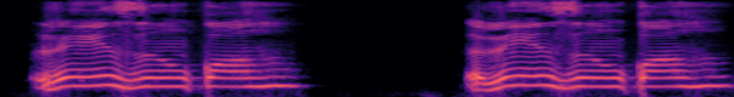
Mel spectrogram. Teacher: را کی آواز باریک ہوگی، زا میں سیٹی کی آواز پیدا کریں گے، قاف کی آواز پر ہوگی اور ہاں وقف کی صورت میں ساکن ہو جائے گی، اس کو نمایاں کریں گے۔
